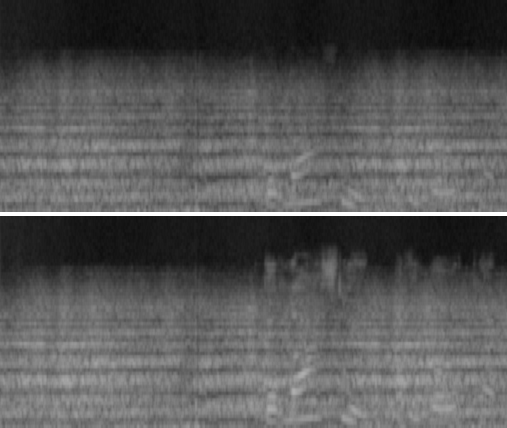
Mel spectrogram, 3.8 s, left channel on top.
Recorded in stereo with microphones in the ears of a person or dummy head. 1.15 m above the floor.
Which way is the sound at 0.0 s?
15° right (ahead or behind).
